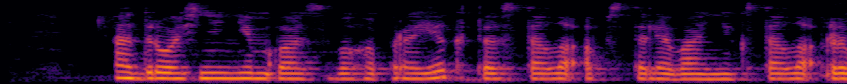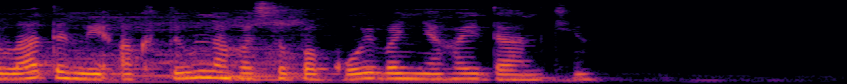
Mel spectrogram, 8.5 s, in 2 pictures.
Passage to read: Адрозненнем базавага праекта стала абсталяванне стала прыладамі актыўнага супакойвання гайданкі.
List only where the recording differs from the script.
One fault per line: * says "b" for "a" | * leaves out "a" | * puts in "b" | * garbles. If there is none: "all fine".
all fine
